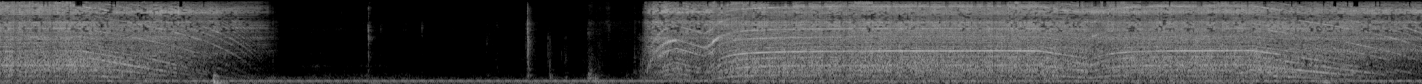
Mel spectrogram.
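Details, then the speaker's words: Milwaukee 5378 German-made two-speed hammer drill, 7.5 A, 2500 rpm, reassembled after regreasing a dry gearbox that rattled like rocks; whirs, stops, then spins up to a smooth even high whine with no gear rattle. "Sounds a lot better."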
